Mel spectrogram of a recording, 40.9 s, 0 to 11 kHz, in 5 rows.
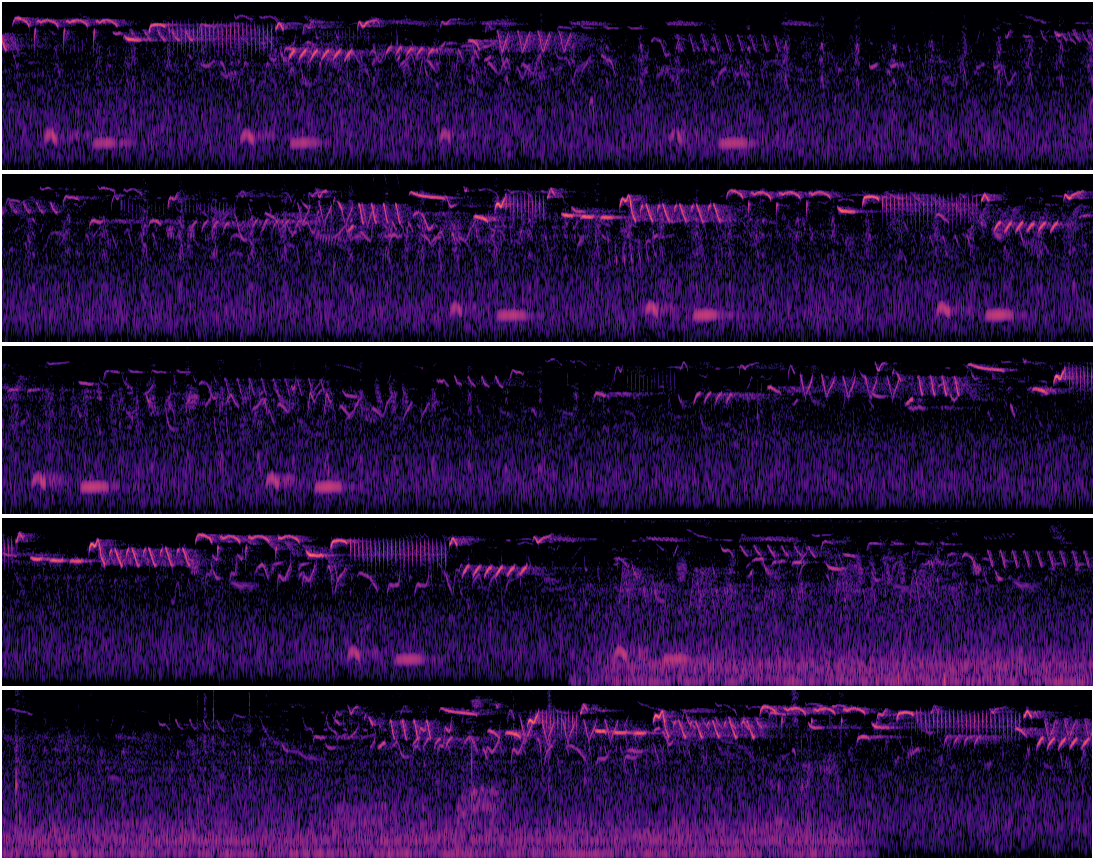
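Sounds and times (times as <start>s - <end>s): birds chirping and trilling: 28.8s - 39.3s
low rumble: 28.8s - 39.4s.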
